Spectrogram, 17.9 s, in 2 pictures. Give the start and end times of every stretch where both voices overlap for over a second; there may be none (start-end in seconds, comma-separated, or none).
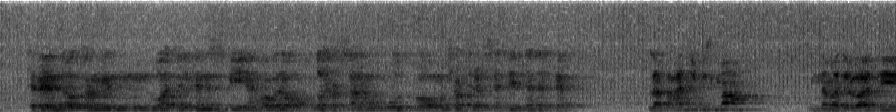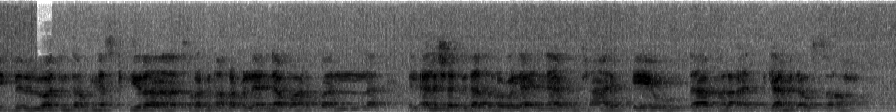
none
